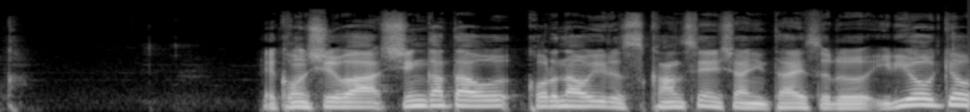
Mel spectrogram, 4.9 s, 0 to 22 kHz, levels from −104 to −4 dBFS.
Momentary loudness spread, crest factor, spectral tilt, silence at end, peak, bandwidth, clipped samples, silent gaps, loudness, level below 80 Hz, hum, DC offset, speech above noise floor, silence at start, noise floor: 4 LU; 14 dB; -6 dB/octave; 0 s; -14 dBFS; 14.5 kHz; under 0.1%; none; -29 LUFS; -62 dBFS; none; under 0.1%; 54 dB; 0.05 s; -83 dBFS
